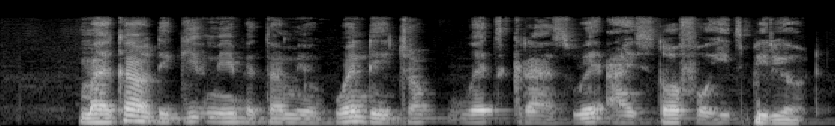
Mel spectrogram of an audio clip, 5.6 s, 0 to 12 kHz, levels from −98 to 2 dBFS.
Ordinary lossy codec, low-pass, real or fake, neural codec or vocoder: none; 7.2 kHz; real; none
